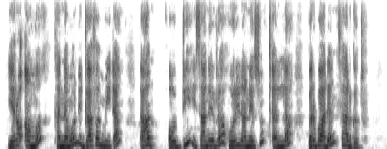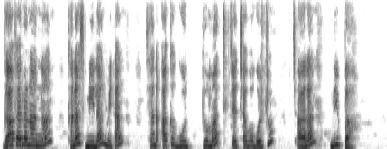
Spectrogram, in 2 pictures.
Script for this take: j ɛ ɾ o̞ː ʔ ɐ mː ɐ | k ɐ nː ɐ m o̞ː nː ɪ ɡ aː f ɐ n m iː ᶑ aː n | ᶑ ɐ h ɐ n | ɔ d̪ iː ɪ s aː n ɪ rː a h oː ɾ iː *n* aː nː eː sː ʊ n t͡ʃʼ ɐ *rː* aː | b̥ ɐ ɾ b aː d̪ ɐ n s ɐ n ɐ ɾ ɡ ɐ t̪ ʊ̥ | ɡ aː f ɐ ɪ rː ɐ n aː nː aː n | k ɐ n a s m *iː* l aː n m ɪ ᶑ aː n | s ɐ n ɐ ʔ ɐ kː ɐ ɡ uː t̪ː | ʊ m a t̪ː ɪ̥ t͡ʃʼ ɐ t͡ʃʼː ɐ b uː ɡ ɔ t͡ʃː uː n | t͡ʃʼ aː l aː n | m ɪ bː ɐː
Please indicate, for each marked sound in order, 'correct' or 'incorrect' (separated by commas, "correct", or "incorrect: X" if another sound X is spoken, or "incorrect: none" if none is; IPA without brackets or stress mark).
correct, incorrect: lː, correct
